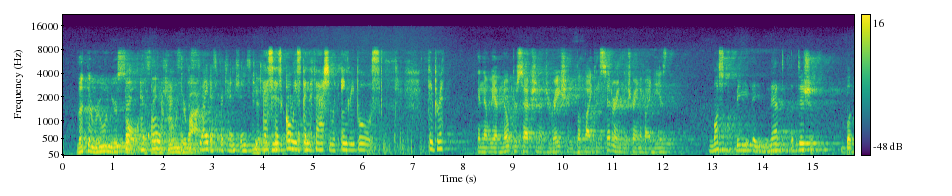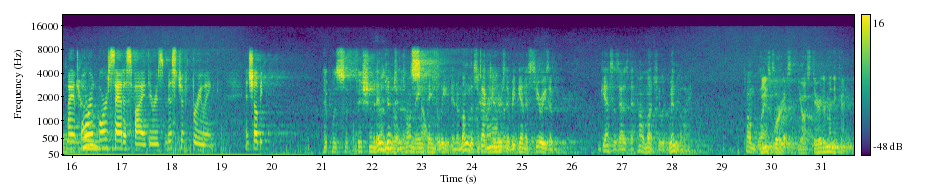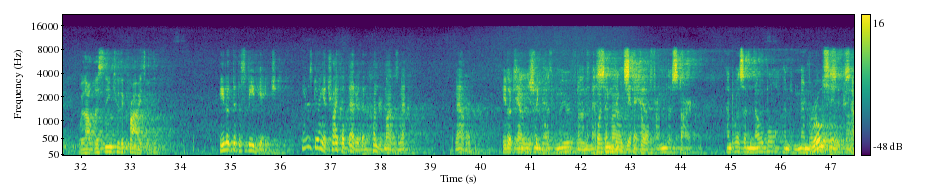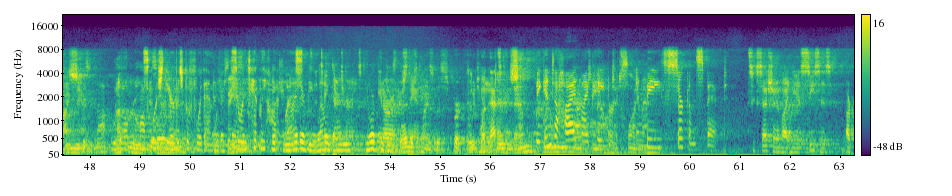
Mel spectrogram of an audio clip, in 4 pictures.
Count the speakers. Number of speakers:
eight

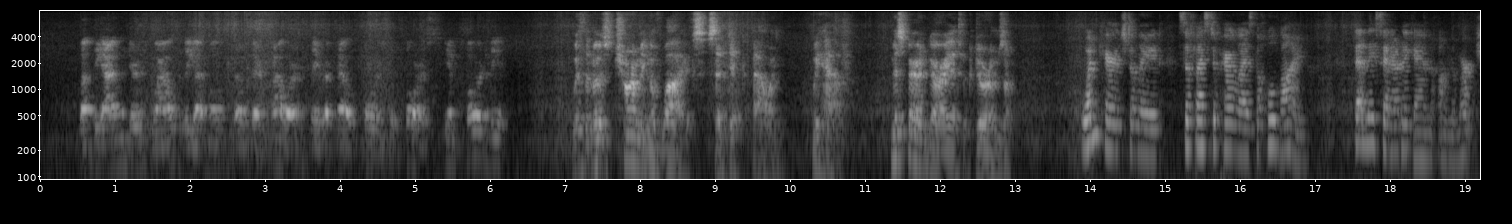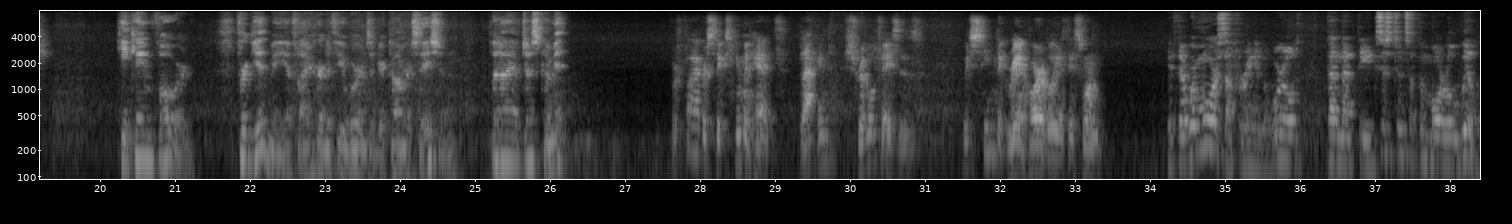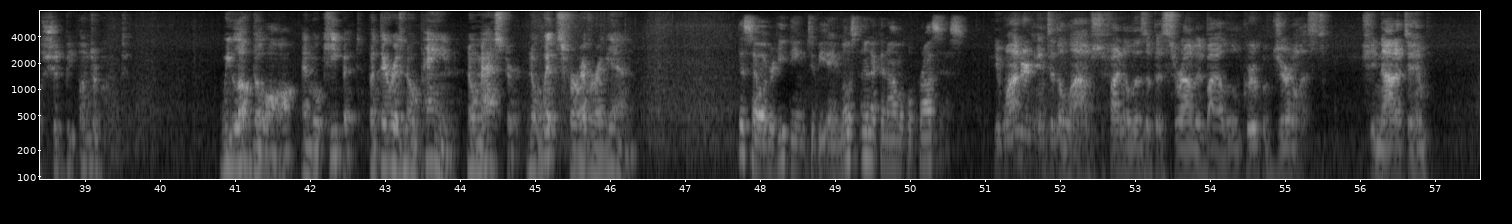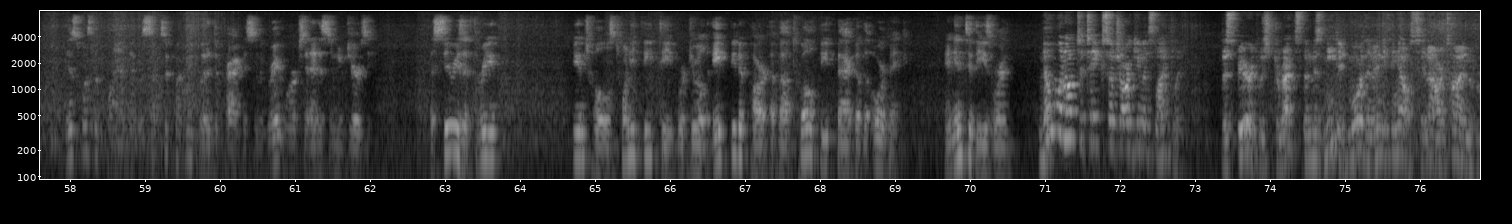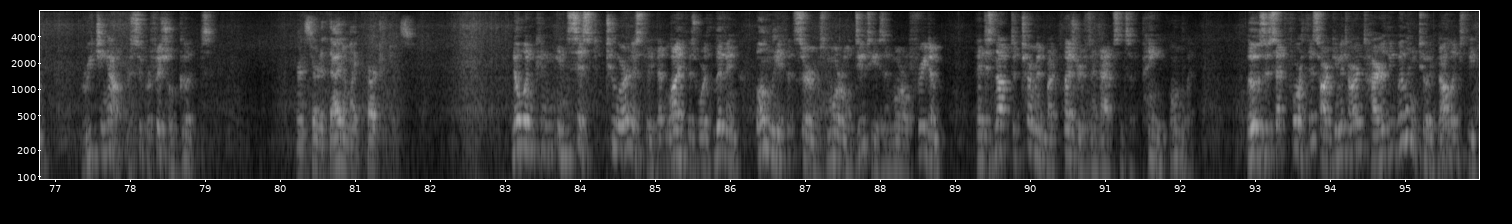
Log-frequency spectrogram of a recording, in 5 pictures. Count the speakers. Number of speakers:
nine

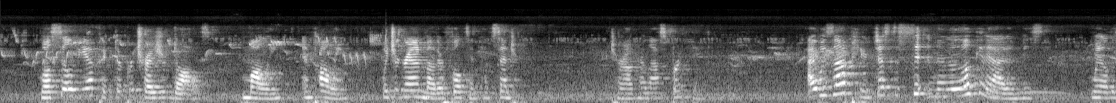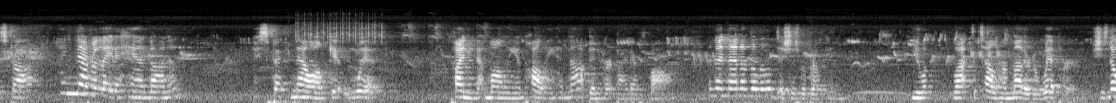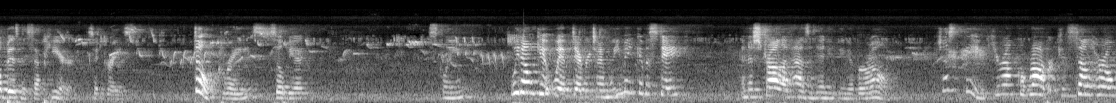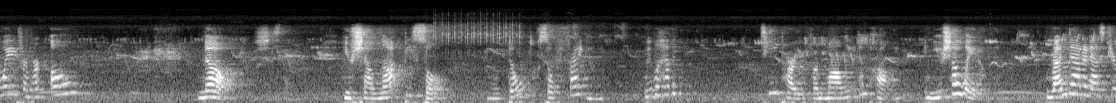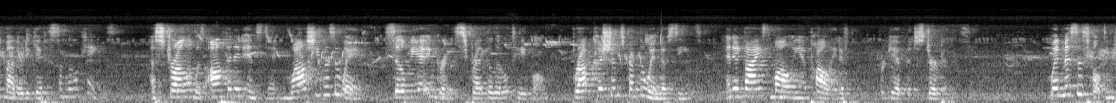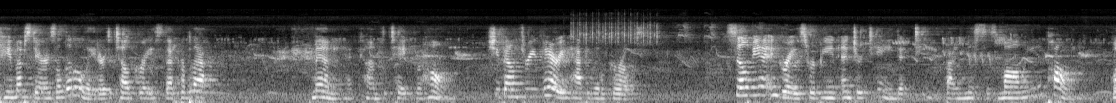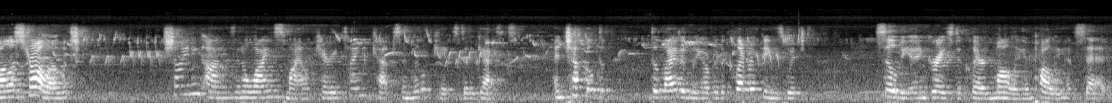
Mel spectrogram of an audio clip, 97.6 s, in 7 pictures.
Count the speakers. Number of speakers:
one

